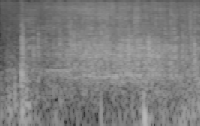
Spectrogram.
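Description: Faint room noise with a couple of soft knocks, one about a fifth of a second in and one about a second and a half in.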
